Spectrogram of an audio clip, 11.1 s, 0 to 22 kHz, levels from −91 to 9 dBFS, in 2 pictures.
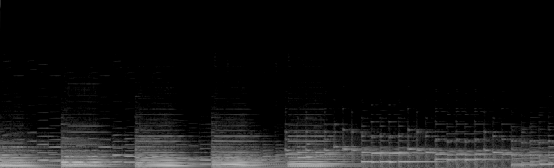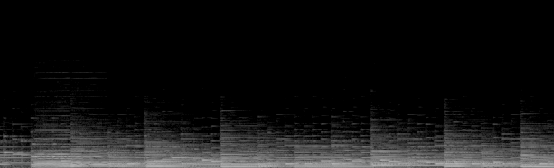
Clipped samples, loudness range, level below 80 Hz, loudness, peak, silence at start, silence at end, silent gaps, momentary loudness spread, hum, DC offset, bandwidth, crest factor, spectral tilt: under 0.1%; 3 LU; -54 dBFS; -27 LUFS; -12 dBFS; 0 s; 0 s; none; 8 LU; none; under 0.1%; 7.4 kHz; 16 dB; -7.5 dB/octave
